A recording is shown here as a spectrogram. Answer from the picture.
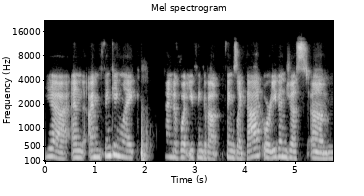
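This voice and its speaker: Speaking at a fairly slow pace but with hardly any pauses, a woman holds a medium pitch with ordinary variation. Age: 20s. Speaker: events assistant. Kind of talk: casual chat. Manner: halting.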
